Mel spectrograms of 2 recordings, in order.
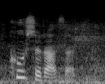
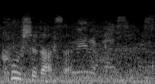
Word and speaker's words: Kuşadası: Kuşadası, and in Turkey, and then we went and toured the ancient city of Ephesus, and this is Kuşadası Harbor. I said it wrong again. Kuşadası.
